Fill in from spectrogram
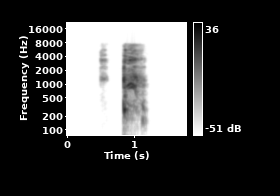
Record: cough_length: 1.8 s
cough_amplitude: 27518
cough_signal_mean_std_ratio: 0.28
survey_phase: beta (2021-08-13 to 2022-03-07)
age: 45-64
gender: Male
wearing_mask: 'No'
symptom_cough_any: true
symptom_new_continuous_cough: true
symptom_runny_or_blocked_nose: true
symptom_sore_throat: true
symptom_fatigue: true
symptom_headache: true
symptom_change_to_sense_of_smell_or_taste: true
symptom_loss_of_taste: true
symptom_other: true
smoker_status: Ex-smoker
respiratory_condition_asthma: false
respiratory_condition_other: true
recruitment_source: Test and Trace
submission_delay: 0 days
covid_test_result: Positive
covid_test_method: LFT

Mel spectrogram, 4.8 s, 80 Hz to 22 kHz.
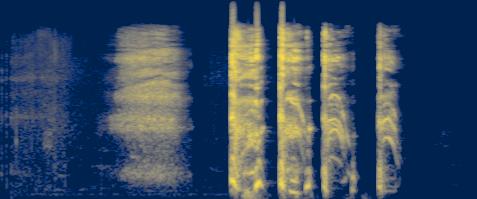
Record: cough_length: 4.8 s
cough_amplitude: 32767
cough_signal_mean_std_ratio: 0.29
survey_phase: beta (2021-08-13 to 2022-03-07)
age: 18-44
gender: Female
wearing_mask: 'No'
symptom_cough_any: true
symptom_runny_or_blocked_nose: true
symptom_shortness_of_breath: true
symptom_change_to_sense_of_smell_or_taste: true
symptom_loss_of_taste: true
symptom_onset: 2 days
smoker_status: Ex-smoker
respiratory_condition_asthma: false
respiratory_condition_other: false
recruitment_source: Test and Trace
submission_delay: 1 day
covid_test_result: Positive
covid_test_method: RT-qPCR
covid_ct_value: 21.0
covid_ct_gene: N gene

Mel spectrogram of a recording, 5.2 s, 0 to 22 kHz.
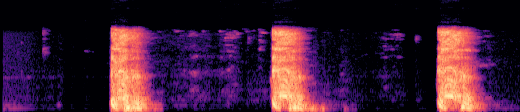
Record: three_cough_length: 5.2 s
three_cough_amplitude: 29804
three_cough_signal_mean_std_ratio: 0.37
survey_phase: beta (2021-08-13 to 2022-03-07)
age: 45-64
gender: Male
wearing_mask: 'No'
symptom_cough_any: true
symptom_runny_or_blocked_nose: true
symptom_sore_throat: true
symptom_fatigue: true
symptom_other: true
smoker_status: Never smoked
respiratory_condition_asthma: false
respiratory_condition_other: false
recruitment_source: Test and Trace
submission_delay: 1 day
covid_test_result: Positive
covid_test_method: RT-qPCR
covid_ct_value: 20.3
covid_ct_gene: ORF1ab gene
covid_ct_mean: 20.8
covid_viral_load: 150000 copies/ml
covid_viral_load_category: Low viral load (10K-1M copies/ml)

